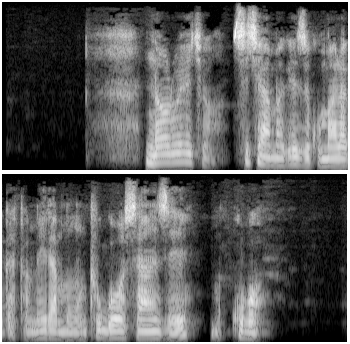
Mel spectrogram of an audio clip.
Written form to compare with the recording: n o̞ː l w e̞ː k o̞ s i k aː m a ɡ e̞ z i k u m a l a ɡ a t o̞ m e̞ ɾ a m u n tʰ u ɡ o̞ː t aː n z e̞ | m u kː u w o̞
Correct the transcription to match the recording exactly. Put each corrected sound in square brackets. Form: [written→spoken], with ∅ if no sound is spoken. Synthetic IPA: n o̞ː l w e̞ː [k→c] o̞ s i [k→c] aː m a ɡ e̞ z i k u m a l a ɡ a t o̞ m e̞ ɾ a m [u→uː] n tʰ u ɡ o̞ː [t→s] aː n z e̞ | m u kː u [w→β] o̞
